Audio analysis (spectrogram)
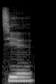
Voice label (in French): "jie1", chinois; Cours de Chinois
